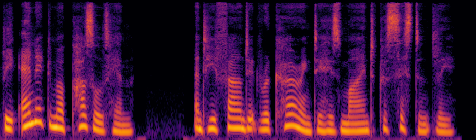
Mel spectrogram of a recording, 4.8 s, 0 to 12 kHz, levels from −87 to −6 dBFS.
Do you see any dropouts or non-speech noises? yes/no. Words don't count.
no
